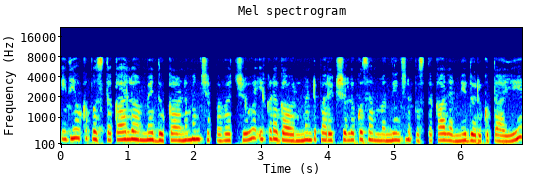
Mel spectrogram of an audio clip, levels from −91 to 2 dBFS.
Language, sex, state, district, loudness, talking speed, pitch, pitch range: Telugu, female, Andhra Pradesh, Srikakulam, -15 LUFS, 130 wpm, 230 Hz, 215-245 Hz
